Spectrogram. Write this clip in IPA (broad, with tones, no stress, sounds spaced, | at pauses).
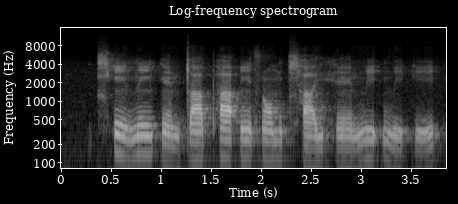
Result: t͡ɕʰ ĩ˥˧ m ĩ˦ k ẽ˨˩ m t̪ a˧ pʰ a˦ ʔ ĩ˥˧ s ɔ̃˦ m t͡ɕʰ a˧ j h ẽ˧ m i˦ ʔ m i˨˩ k i˨˦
